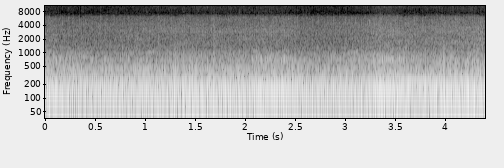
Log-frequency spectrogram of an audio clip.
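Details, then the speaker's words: 1972 GMC barn find with a worn-out 350 small-block V8, running after store-bought oil ring seal additive: steady, slightly uneven idle with a dull low rumble while smoking heavily, burning oil past worn rings; additive made little or no difference. "I'd give it more time with the whole ring sale thing but frankly I mean let me ask for so much a bottle um that being said I am going to run it a little bit more it actually started smoking so bad I had neighbors looking at it like what the hell like"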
